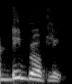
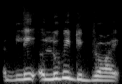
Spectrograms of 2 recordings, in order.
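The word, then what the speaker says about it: Louis de Broglie: of light so uh deep broccoli uh I mean we have to pronounce him as Louis debris okay um in the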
